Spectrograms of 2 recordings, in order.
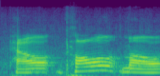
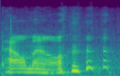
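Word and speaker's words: Pall Mall: hard to tell why it's pal Paul ma but pal Mal that's another British thing I blame the British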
